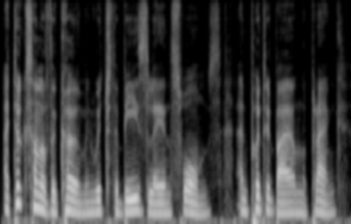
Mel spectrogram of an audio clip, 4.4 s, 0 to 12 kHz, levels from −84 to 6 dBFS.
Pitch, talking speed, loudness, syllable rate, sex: 130 Hz, 275 wpm, -20 LUFS, 4.9 syllables/s, male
